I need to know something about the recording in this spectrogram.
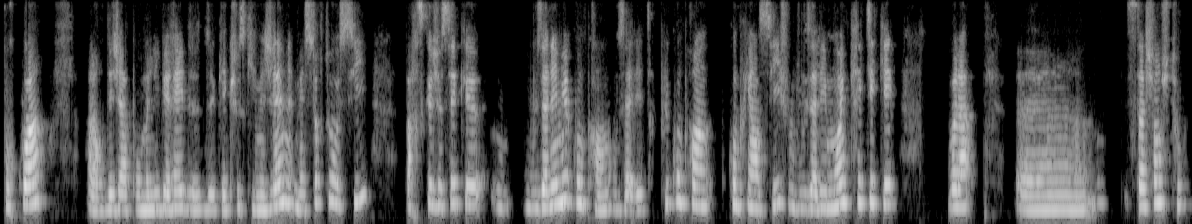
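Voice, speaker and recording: A somewhat high-pitched woman coach presenting in a webinar. She is not a native speaker and talks in a halting way, full of pauses, fillers and restarts as she explains her examples. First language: not French. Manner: hesitant, many fillers and restarts. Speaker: parenting coach.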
